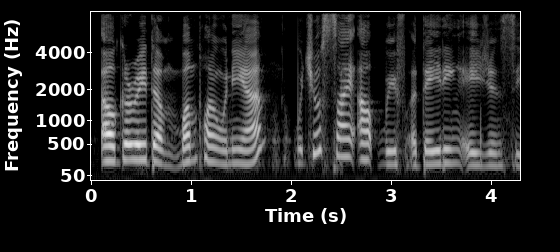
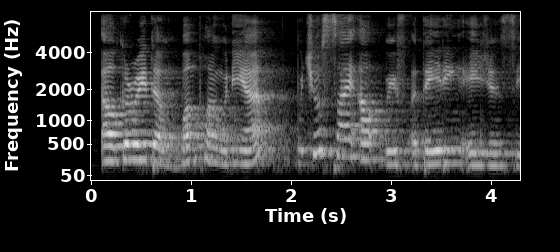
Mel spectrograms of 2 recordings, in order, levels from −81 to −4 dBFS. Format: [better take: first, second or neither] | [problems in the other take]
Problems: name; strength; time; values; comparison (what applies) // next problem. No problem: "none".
first | room echo; dies away in 1.4 s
